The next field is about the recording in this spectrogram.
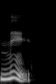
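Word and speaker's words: מי: The very first word is me, which you'd pronounce me.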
